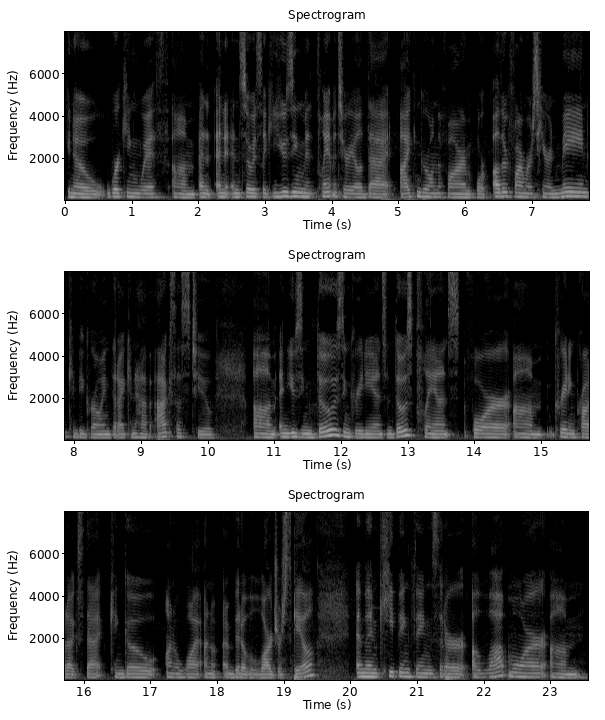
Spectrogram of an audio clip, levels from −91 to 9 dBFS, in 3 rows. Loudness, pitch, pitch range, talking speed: -39 LUFS, 160 Hz, 150-180 Hz, 180 wpm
